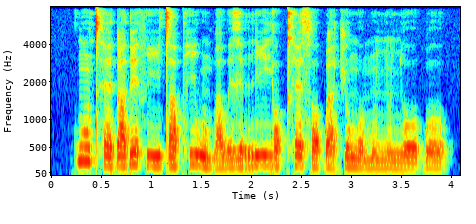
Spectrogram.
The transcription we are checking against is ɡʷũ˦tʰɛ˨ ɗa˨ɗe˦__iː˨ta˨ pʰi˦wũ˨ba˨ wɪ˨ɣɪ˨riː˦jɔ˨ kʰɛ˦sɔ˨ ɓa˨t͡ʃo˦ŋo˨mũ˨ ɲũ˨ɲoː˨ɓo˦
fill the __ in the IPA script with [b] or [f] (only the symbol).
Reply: f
